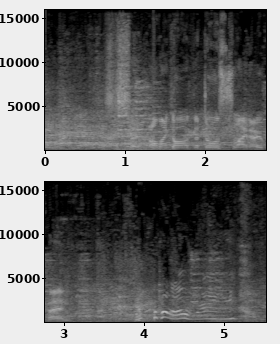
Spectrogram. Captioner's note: laughs in astonishment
